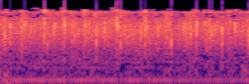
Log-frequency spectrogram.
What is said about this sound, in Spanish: Miren, los vecinos le aplauden.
